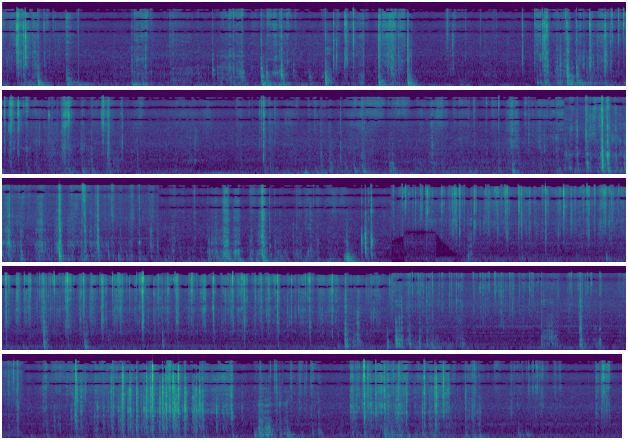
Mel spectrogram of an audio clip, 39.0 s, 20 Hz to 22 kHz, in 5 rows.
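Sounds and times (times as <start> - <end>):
paper and cellophane crinkling: 0.0 - 0.7, 6.6 - 9.4, 20.4 - 38.9.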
